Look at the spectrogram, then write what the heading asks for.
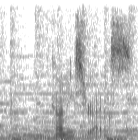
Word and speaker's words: Canis Rex: Canis Rex. Wolf King in Latin. So give it the ye olde pretentious Latin pronunciation. That's what you do.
